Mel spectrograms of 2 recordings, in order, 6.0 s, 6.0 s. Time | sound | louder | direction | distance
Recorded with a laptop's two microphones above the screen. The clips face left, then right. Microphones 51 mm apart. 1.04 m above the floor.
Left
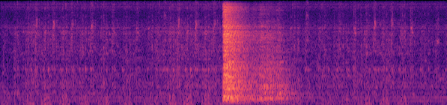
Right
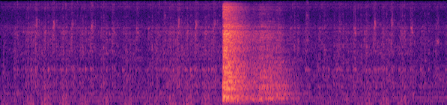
3.0 | crushing | right 1 dB | 65° right (ahead or behind) | 2.0 m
